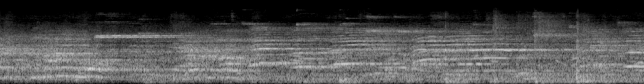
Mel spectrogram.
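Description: A basketball bouncing on a hardwood gym floor, with short high squeaks and voices in the echoing hall.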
